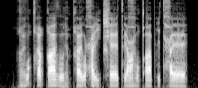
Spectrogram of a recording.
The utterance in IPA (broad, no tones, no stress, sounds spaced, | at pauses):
q e̤ w qʰ i q a ð o ɾ e̤ qʰ e u̯ ħ e i̯ t͡ɕʰ ɛ tʼ e ʕ a̤ w qʼ a pʰ i t ħ ɛ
